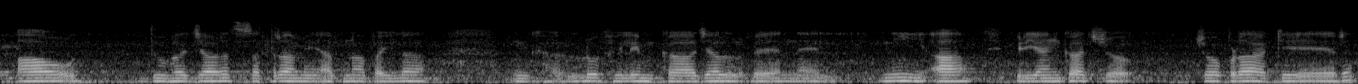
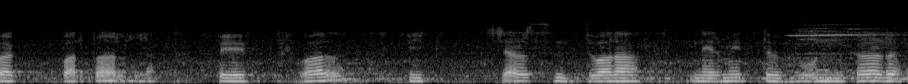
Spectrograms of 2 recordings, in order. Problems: background sounds at intervals, background conversations at intervals, low volume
